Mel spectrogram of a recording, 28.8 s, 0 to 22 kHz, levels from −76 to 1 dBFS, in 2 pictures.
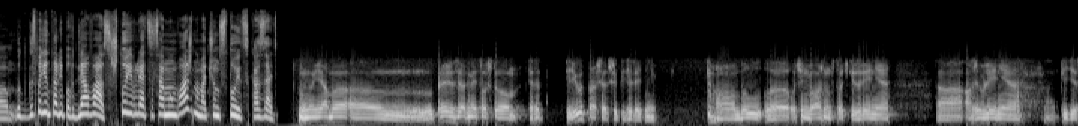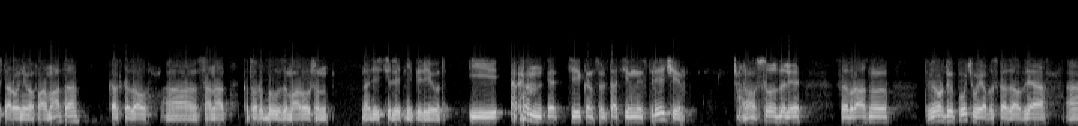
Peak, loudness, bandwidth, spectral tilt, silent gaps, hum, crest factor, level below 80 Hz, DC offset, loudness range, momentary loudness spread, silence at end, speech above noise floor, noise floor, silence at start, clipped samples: -4 dBFS; -22 LUFS; 16 kHz; -4.5 dB/octave; none; none; 18 dB; -60 dBFS; under 0.1%; 7 LU; 11 LU; 0 s; 41 dB; -62 dBFS; 0 s; under 0.1%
